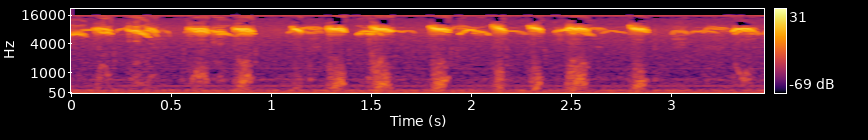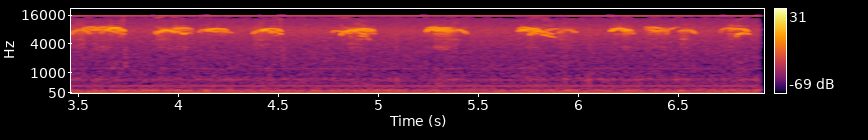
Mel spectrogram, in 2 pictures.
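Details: Great tit chicks, nine nestlings eight days after hatching in May 2010, begging during feeding: a dense run of shrill, slightly wavering squeaks, fast at first, then slowing to spaced, thin high peeps.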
